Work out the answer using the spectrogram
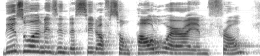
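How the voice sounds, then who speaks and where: A woman's voice: high voice, quick pace, fairly bright tone. A young woman from Brazil with a Brazilian Portuguese accent, giving an earnest conference talk in non-native English. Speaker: conference speaker. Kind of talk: conference presentation.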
